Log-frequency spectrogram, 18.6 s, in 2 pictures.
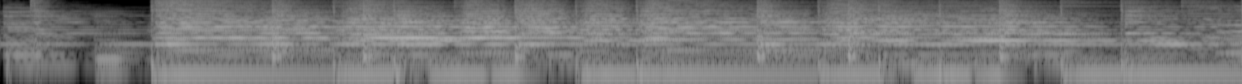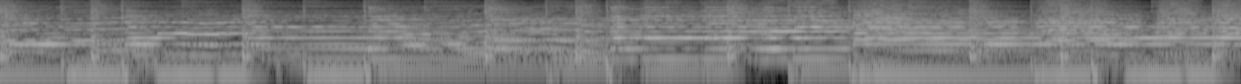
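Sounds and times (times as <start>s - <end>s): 
horns in fifths: 0.3s - 18.6s.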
